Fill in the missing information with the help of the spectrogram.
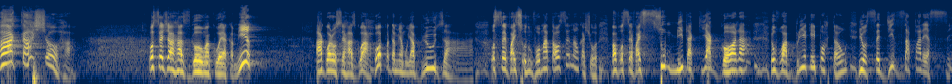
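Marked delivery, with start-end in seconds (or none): none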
